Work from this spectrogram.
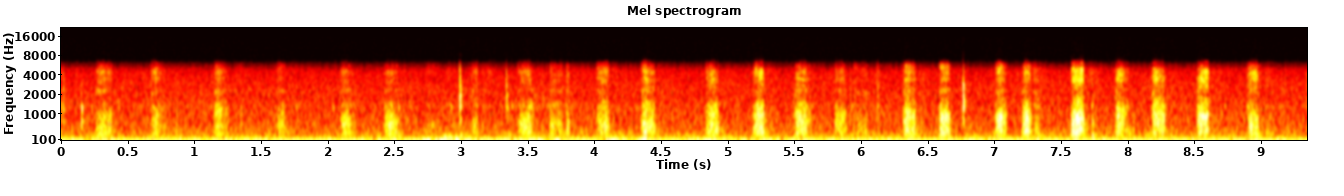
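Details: Hedgehogs during the rut, two hours of activity sped up into five minutes: a rapid, fairly steady series of short puffing, snuffling pulses, about two to three per second, over a low background rumble.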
